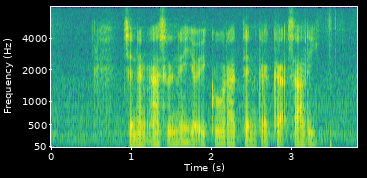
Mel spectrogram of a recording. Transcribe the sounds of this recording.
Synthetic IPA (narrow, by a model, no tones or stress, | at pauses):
d̥ʒ̥ə̤nəŋʔa̰slinejɔʔikuɾad̪̥ɛ̤nɡ̥aɡ̥a̰ʔsa̰li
